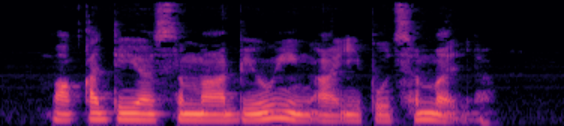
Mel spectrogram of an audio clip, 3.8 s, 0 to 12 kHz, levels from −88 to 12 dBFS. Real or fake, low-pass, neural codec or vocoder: real; 10.8 kHz; none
